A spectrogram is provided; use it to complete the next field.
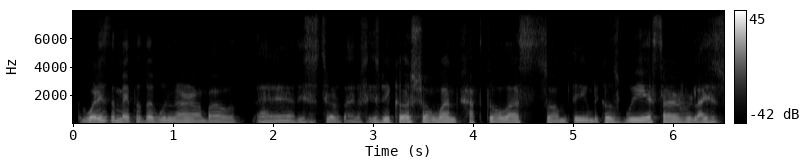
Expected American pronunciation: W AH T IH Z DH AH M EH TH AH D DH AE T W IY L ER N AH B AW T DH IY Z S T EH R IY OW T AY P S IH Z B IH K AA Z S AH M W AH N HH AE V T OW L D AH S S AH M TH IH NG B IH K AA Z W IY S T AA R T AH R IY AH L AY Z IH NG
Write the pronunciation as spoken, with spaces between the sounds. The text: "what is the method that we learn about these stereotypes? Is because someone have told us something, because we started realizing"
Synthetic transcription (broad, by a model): W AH T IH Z DH AH M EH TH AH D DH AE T W IY L ER N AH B AW T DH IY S S T EH R IY OW T AY P S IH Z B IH K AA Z S AH M W AH N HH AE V T OW L D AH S S AH M TH IH NG B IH K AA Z W IY S T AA R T R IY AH L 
